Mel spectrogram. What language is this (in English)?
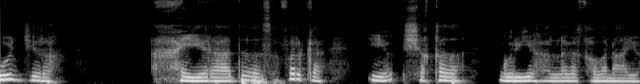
Somali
